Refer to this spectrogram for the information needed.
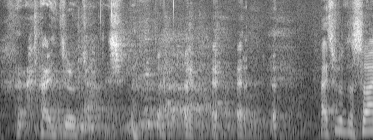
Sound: courtroom softly laughing; softly chuckling

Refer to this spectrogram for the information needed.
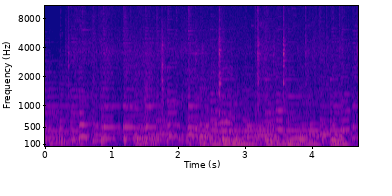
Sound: sizzling

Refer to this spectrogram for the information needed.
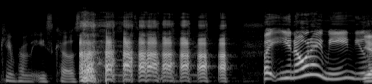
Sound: laughs

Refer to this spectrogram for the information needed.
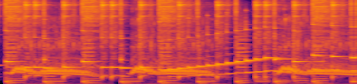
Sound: baby gurgling

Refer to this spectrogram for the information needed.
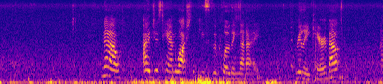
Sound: wind

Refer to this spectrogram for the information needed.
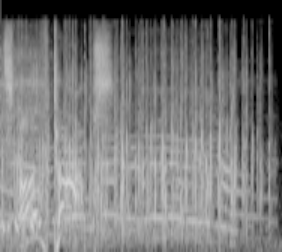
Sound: applause

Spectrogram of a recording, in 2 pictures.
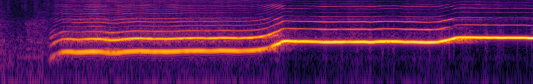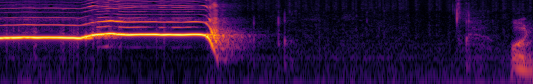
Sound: makes elk call sound

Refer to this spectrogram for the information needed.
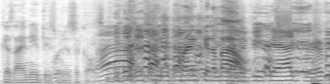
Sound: laughs

